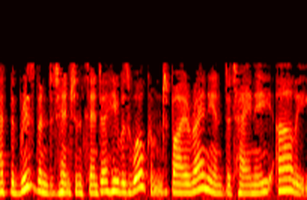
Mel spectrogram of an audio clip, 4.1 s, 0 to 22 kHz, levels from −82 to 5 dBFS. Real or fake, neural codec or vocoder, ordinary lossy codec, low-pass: real; none; MP3, 24 kbps; 7.2 kHz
